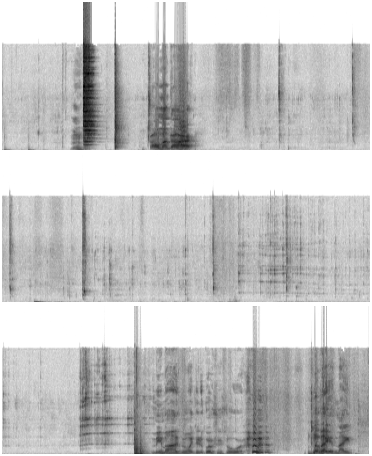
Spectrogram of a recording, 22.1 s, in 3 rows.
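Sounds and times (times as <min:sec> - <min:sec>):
person chewing: 0:04.7 - 0:15.3.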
